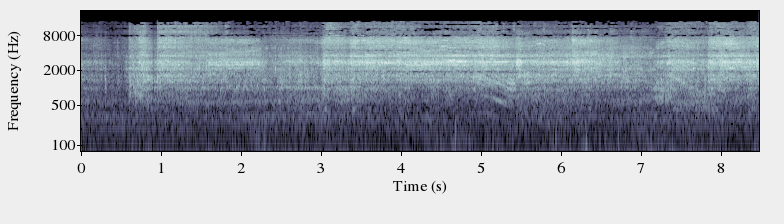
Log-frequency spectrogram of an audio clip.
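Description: Video game combat sounds clash and whoosh from a small speaker.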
